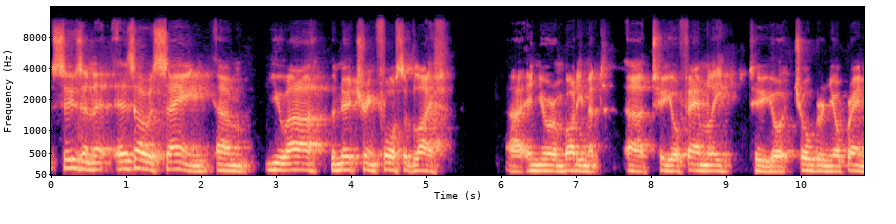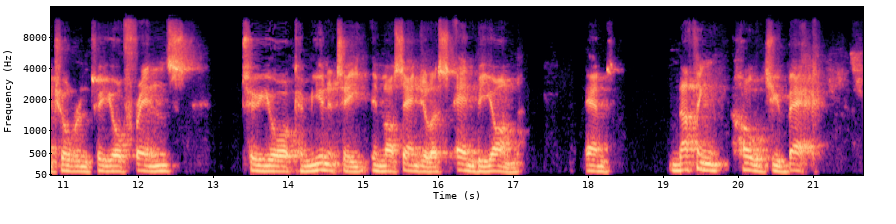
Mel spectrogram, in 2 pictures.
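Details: Adult male speaker; normal speech.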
